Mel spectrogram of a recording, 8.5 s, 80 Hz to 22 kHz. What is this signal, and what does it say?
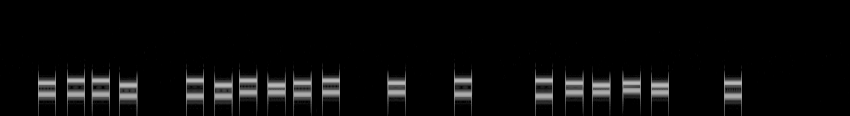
DTMF, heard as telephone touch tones, dialled by hand, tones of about 180 ms. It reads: 5661 319759 8 6 38707 2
